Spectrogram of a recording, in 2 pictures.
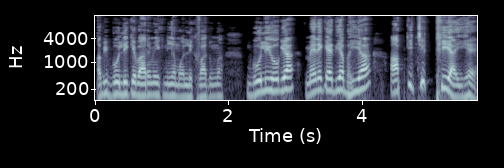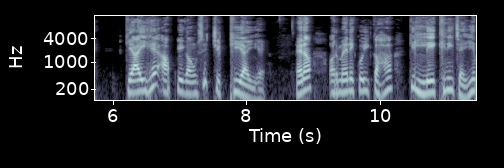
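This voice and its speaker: Guy teacher dictating notes, drags out key words slow, keeps calling his students kids, very dry close sound. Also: fairly high pitch, dry recording. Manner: warm coaxing, calls students "beta", asks and answers his own questions. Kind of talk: online exam-prep grammar class.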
